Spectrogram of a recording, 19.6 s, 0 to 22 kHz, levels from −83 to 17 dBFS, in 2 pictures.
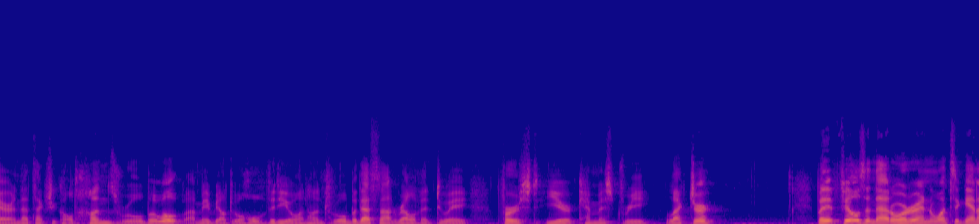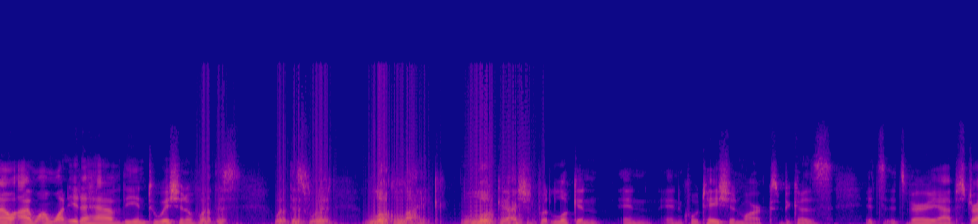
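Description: From start to finish the sound is dull and muffled, with a gurgling, granular roughness. The upper range seems to switch on and off, and what remains sounds coarse. This points to MP2 compression as the likely cause, at a bitrate somewhere near 80 kbps. Layer II divides the signal into 32 equal sub-bands and shares out a limited bit budget, so upper bands drop out entirely and the surviving bands are coarsely quantised. Unlike a plain low-pass filter, the loss flickers and brings a watery grain with it.

From 11.74 to 15.23 s a steady robotic buzz at 93.8 Hz sits on the sound, and it is present only while there is signal. This is buffer tearing. The writer and reader of the playback ring buffer have drifted so that they cross in every period, which fits a 512-sample buffer. Roughly a third of each period replays audio from about 40 ms earlier, with hard joins on both sides. A dropout would leave gaps, but this fault produces a regular rattle instead.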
